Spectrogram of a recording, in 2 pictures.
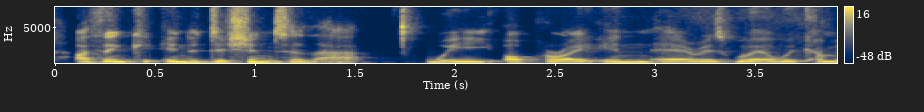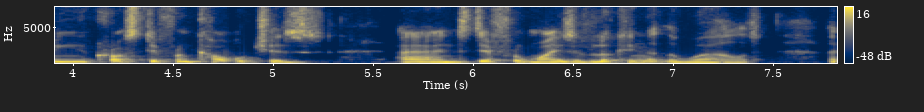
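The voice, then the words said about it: British accent. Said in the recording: “as you could probably gather from my accent, being originally British and becoming a New Zealander 15 years ago”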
